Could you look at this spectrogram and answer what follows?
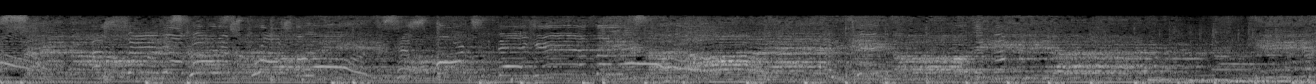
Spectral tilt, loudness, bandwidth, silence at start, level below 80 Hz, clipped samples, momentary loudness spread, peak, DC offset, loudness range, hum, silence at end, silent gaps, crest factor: -3 dB/octave; -27 LUFS; 11 kHz; 0 s; -38 dBFS; under 0.1%; 4 LU; -12 dBFS; under 0.1%; 2 LU; none; 0 s; none; 16 dB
